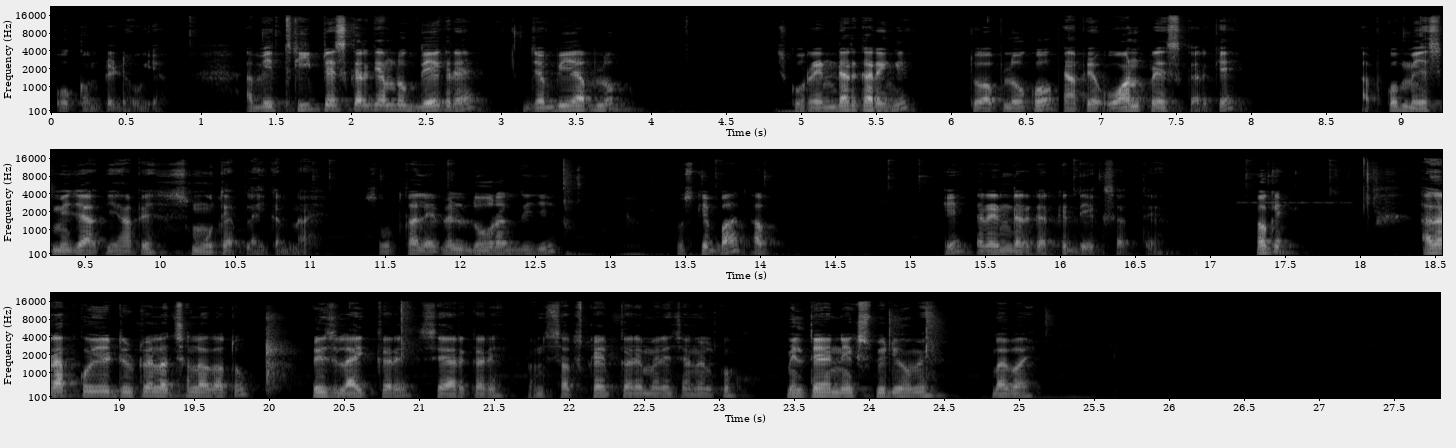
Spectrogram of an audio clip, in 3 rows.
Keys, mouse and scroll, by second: 1.5 click, 9.1 click, 11.8 click, 12.7 Return, 13.7 click, 14.4 alt+click, 15.4 alt+right click, 16.6 alt+click, 17.0 alt+right click, 17.7 alt+right click.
